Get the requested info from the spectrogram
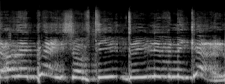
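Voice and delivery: high-pitched, mocking shouted tone.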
